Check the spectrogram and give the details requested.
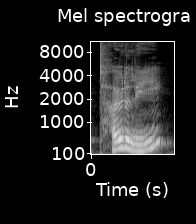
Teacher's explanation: there's always this rise at the end.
